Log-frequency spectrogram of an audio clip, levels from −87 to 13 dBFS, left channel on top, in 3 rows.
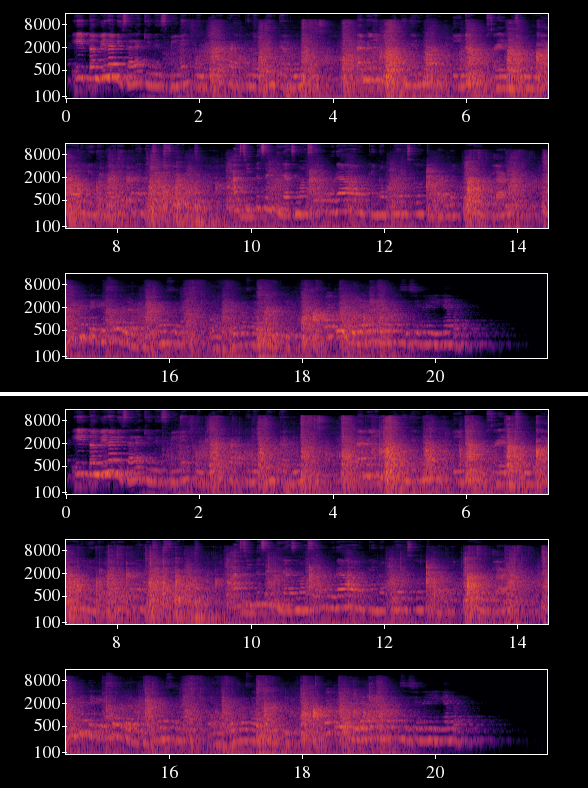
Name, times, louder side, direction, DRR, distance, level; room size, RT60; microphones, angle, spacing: voice 1, 0.0-4.1 4.3-14.0, left 1 dB, 10° left, 2 dB, 0.4 m, -36 dB
sound 1, 1.0-19.4, right 1 dB, 75° right, 1.3 m, -30 dB
voice 2, 9.6-10.0 14.5-16.3 16.5-17.8 18.3-20.3, left 1 dB, 15° right, -12 dB, 1.3 m, -36 dB
5.0 x 4.0 x 2.6 m, 1.3 s
head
